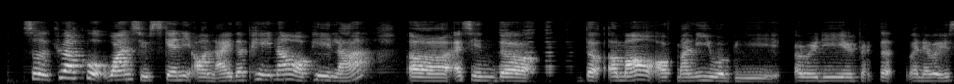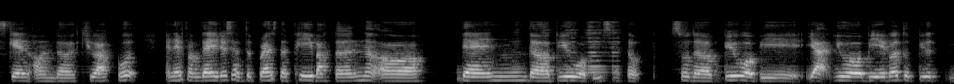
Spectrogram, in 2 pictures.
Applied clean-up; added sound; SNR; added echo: neural mask model RNNoise.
